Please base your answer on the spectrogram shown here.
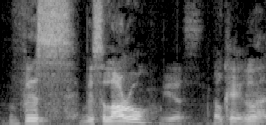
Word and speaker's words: Viscellaro: And, let me know if I pronounce your last name correctly. Viscellaro?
